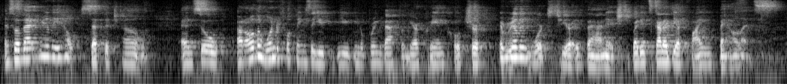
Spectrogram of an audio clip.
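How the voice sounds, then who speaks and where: A woman in her fifties speaking as a panelist on stage, candid and chatty, leaning on fillers as she talks. Her voice sits a little low. The hall gives it a roomy echo over a faint hum. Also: lively intonation, normal speed, vocal fry, dark tone. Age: 50s. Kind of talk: panel discussion. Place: lecture hall.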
